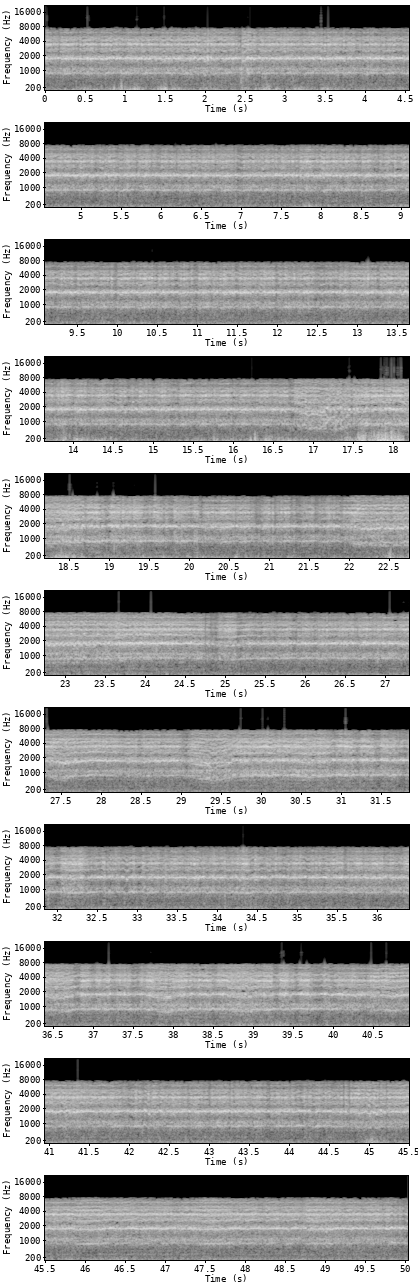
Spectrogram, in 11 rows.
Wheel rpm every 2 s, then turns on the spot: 230, 230, 230, 230, 230, 240, 230, 230, 220, 230, 230, 210, 230, 230, 220, 230, 230, 230, 230, 230, 230, 230, 230, 230, 230.
none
